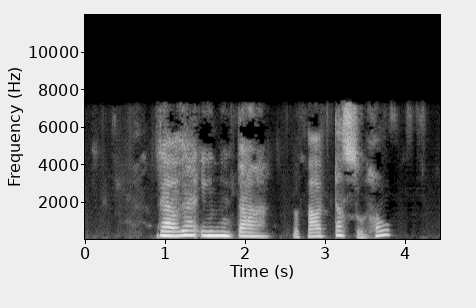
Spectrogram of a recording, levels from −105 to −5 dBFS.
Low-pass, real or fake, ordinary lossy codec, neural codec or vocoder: 7.2 kHz; fake; MP3, 48 kbps; codec, 16 kHz, 1 kbps, FreqCodec, larger model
